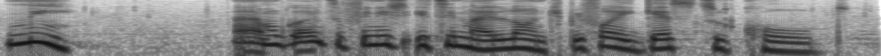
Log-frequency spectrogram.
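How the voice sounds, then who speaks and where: A woman's voice: medium pitch, moderate pace, creaky. A woman acting a brash, scheming Nigerian office worker. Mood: confident, brash. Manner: animated, dismissive, persuasive. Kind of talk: audio drama character dialogue.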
